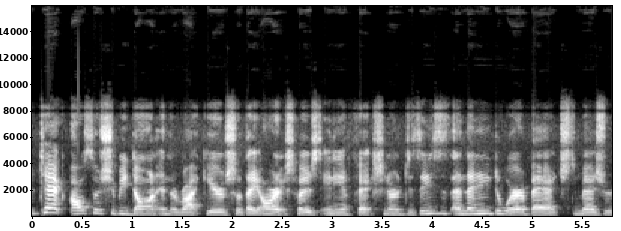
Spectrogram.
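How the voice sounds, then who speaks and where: Speaking in a Southern US accent at a very fast pace, a woman keeps a medium pitch with ordinary pitch variation. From US South, South Carolina. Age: 20s. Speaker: student. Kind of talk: class presentation.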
